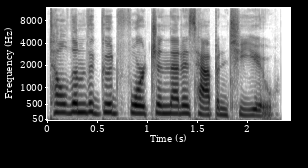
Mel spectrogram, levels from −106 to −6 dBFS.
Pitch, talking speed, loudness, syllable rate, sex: 225 Hz, 245 wpm, -16 LUFS, 6.0 syllables/s, female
